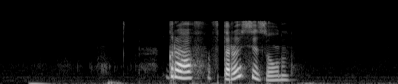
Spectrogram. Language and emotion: Russian, positive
